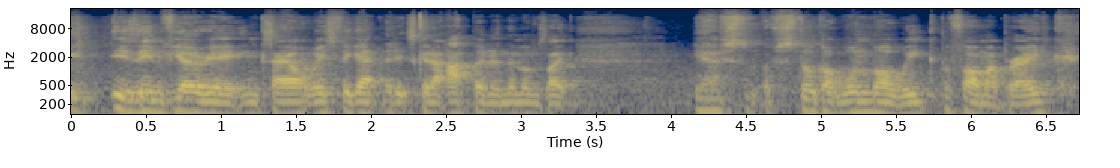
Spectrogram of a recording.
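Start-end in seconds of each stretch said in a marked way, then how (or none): 4.2-6.6 mock downcast, gloomy, sad and glum tone. Speaker retells what Mum says, imitating her sounding sad. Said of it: "she says it all sad".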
